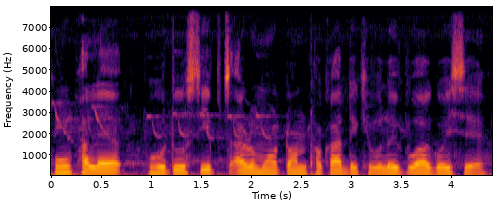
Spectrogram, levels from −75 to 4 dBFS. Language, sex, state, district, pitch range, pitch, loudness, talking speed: Assamese, male, Assam, Sonitpur, 135-145 Hz, 140 Hz, -15 LUFS, 135 wpm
